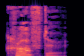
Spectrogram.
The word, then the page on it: crofter: British English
